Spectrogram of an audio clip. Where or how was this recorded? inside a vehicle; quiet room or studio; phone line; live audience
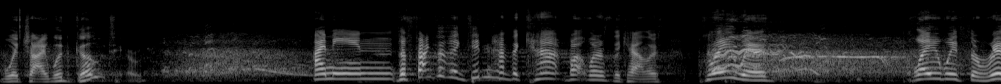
live audience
